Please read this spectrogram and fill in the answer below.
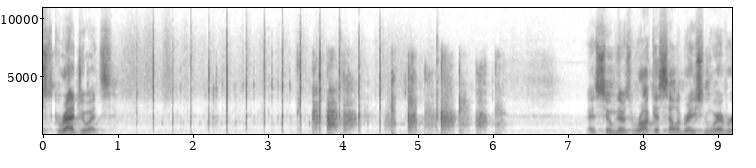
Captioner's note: clapping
